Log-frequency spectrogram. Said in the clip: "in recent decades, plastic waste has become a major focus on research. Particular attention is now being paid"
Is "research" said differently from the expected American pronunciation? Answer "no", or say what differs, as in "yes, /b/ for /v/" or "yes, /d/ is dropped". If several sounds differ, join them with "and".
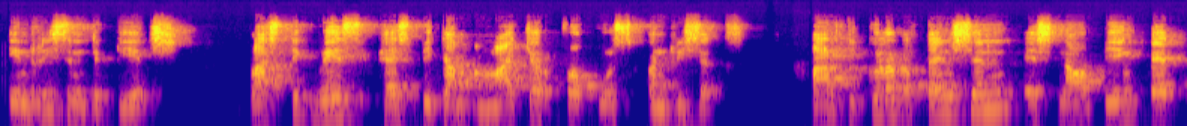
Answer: yes, /s/ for /tʃ/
